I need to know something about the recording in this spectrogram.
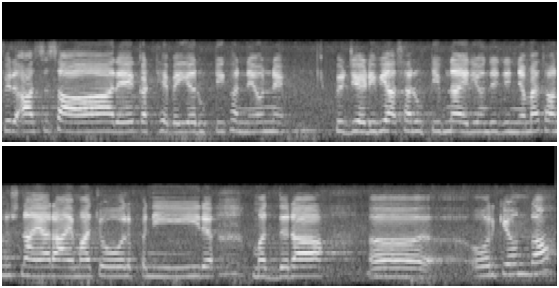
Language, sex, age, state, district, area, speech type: Dogri, female, 18-30, Jammu and Kashmir, Samba, rural, spontaneous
